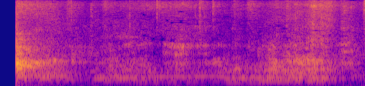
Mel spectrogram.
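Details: Angry dog indoors as a Kuvasz squares off against a Boerboel and a sheepdog to settle who is boss: one sharp, loud bark, then a lower, rough, rumbling growl that swells again near the end.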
